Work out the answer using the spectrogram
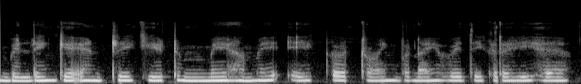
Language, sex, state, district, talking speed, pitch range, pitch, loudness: Hindi, male, Assam, Kamrup Metropolitan, 135 wpm, 175-180 Hz, 180 Hz, -13 LUFS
